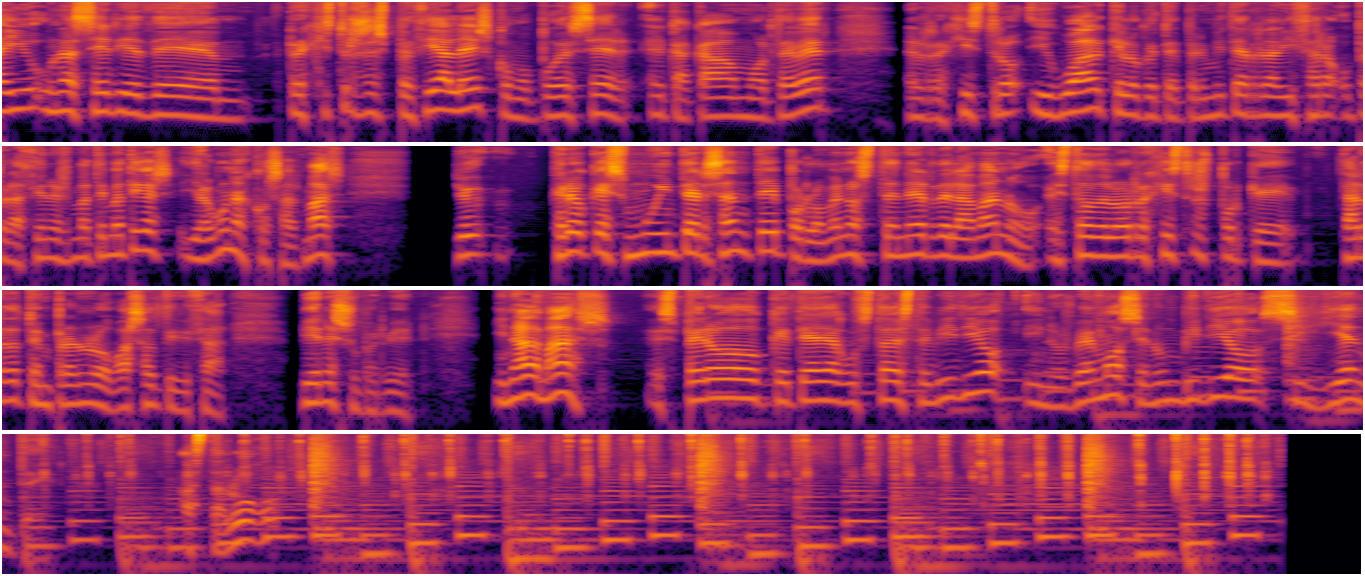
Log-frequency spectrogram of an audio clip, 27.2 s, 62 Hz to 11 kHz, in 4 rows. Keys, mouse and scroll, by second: 16.9 super+x.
